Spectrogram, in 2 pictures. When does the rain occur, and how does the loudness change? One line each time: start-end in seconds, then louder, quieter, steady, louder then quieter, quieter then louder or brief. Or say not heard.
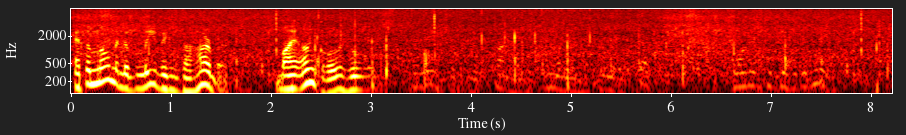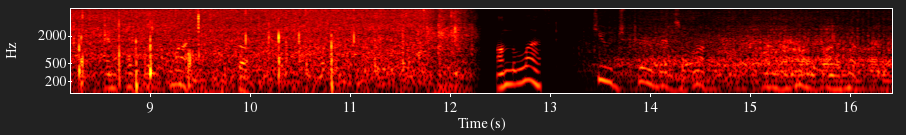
0.0-12.3 steady.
